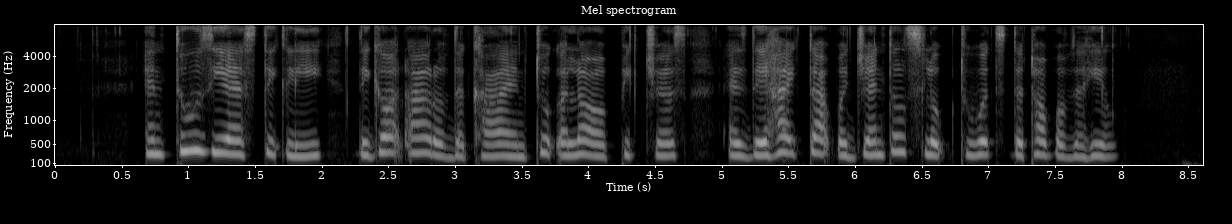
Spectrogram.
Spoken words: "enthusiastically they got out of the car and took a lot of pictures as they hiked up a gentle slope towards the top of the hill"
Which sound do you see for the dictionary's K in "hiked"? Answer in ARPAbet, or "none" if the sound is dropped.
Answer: K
